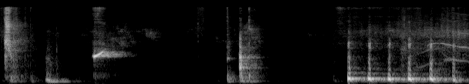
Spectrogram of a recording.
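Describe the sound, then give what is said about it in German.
A perched swallow chirps loudly, with sharp, rapid twittering bursts separated by short pauses, ending in a dense run of buzzy chatter. “Hier sitzt ein Vogel, der macht wirklich eine Schwalbe, die macht so viel Lärm, ne?”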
